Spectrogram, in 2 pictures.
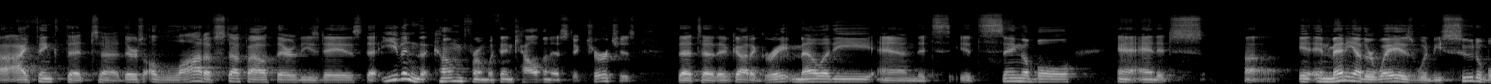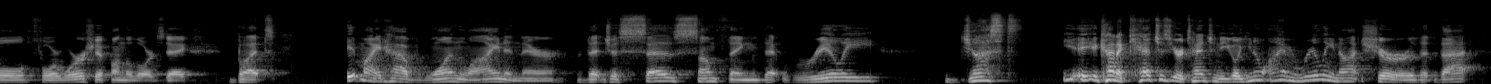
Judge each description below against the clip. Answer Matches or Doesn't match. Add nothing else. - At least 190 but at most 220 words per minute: Doesn't match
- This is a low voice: Matches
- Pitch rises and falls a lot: Matches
